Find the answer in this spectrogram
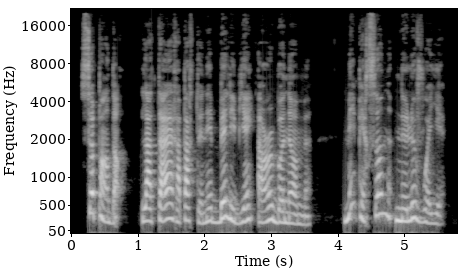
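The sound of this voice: An unforced reading voice is heard. Behind it, the background is quiet.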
